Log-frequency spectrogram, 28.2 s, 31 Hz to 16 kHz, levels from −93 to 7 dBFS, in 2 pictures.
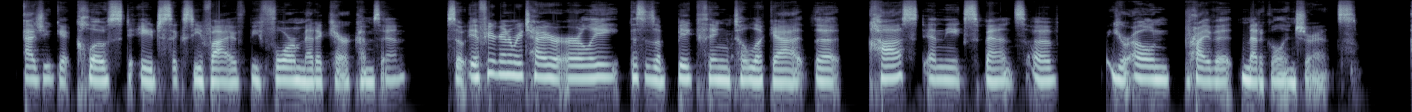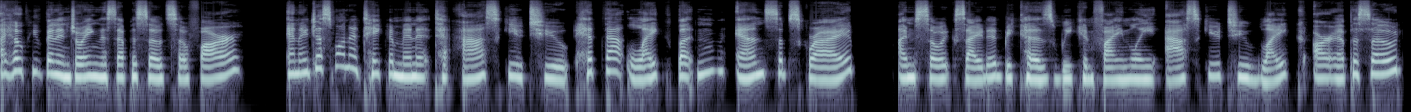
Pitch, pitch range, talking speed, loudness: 205 Hz, 185-230 Hz, 165 wpm, -17 LUFS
